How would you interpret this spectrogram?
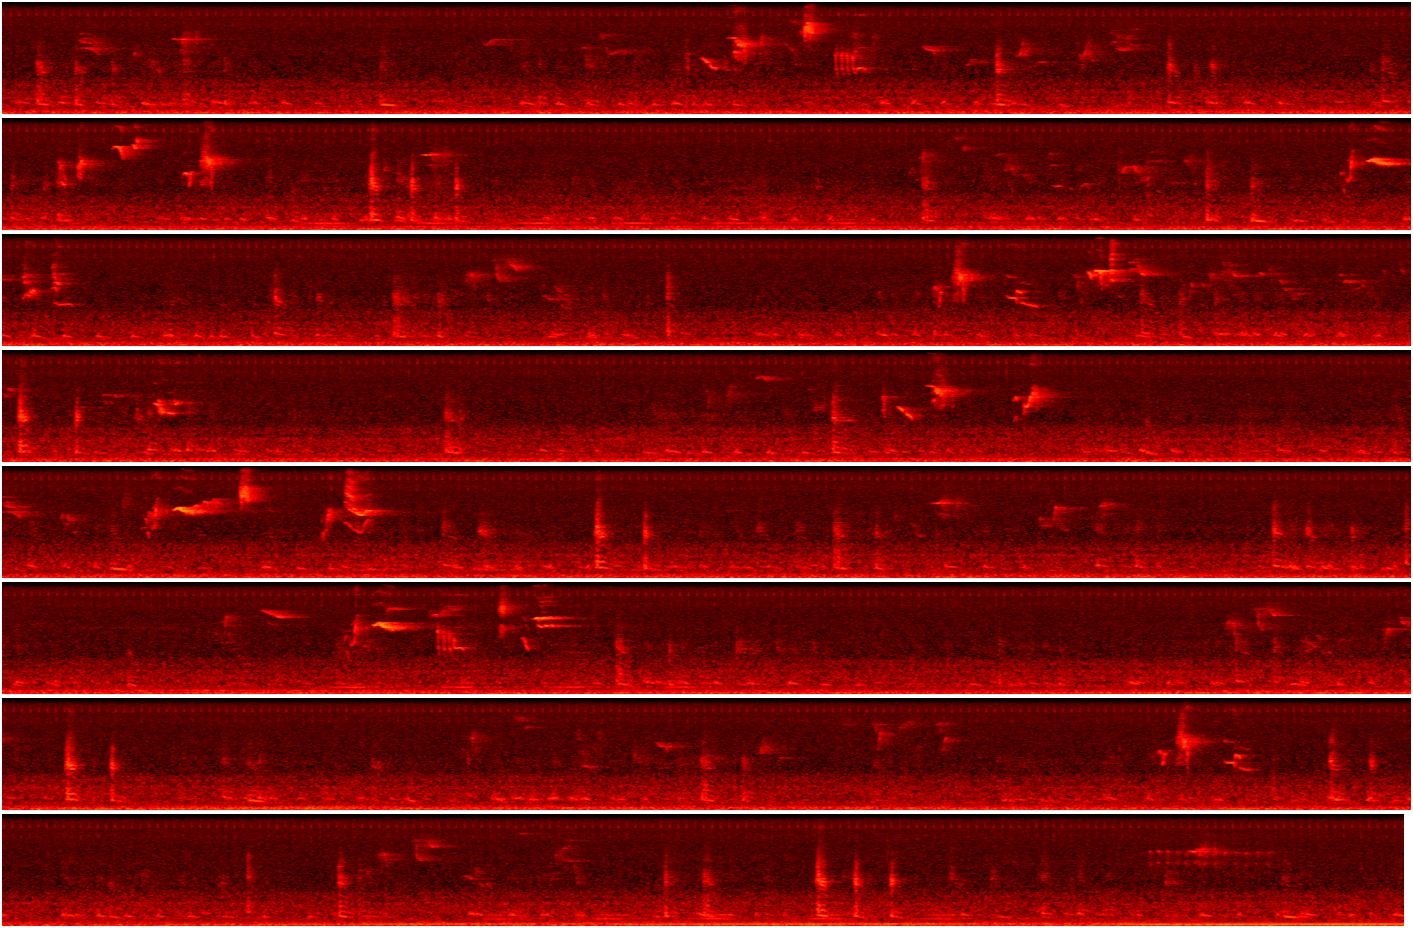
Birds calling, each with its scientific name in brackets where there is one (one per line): American Robin (Turdus migratorius)
Gray Catbird (Dumetella carolinensis)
